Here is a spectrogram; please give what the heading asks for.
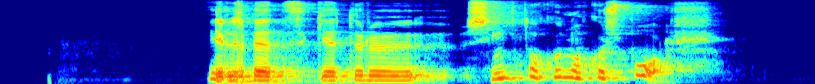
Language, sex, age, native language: Icelandic, male, 20-29, Icelandic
